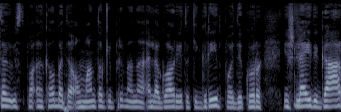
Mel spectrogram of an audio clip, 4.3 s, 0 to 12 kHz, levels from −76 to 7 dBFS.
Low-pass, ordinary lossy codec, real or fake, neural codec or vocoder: 10.8 kHz; MP3, 48 kbps; fake; vocoder, 44.1 kHz, 128 mel bands every 256 samples, BigVGAN v2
